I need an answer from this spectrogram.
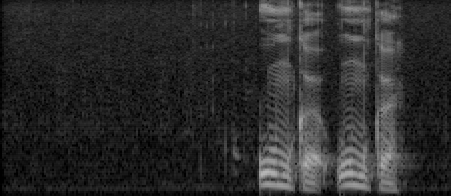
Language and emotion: Russian, positive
